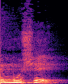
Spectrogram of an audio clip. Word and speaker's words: Moshe: And they don't say Moussa in Hebrew, they say Moshe. So Tauratu Moussa, they say Taurat Moshe. That's how they pronounce it.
